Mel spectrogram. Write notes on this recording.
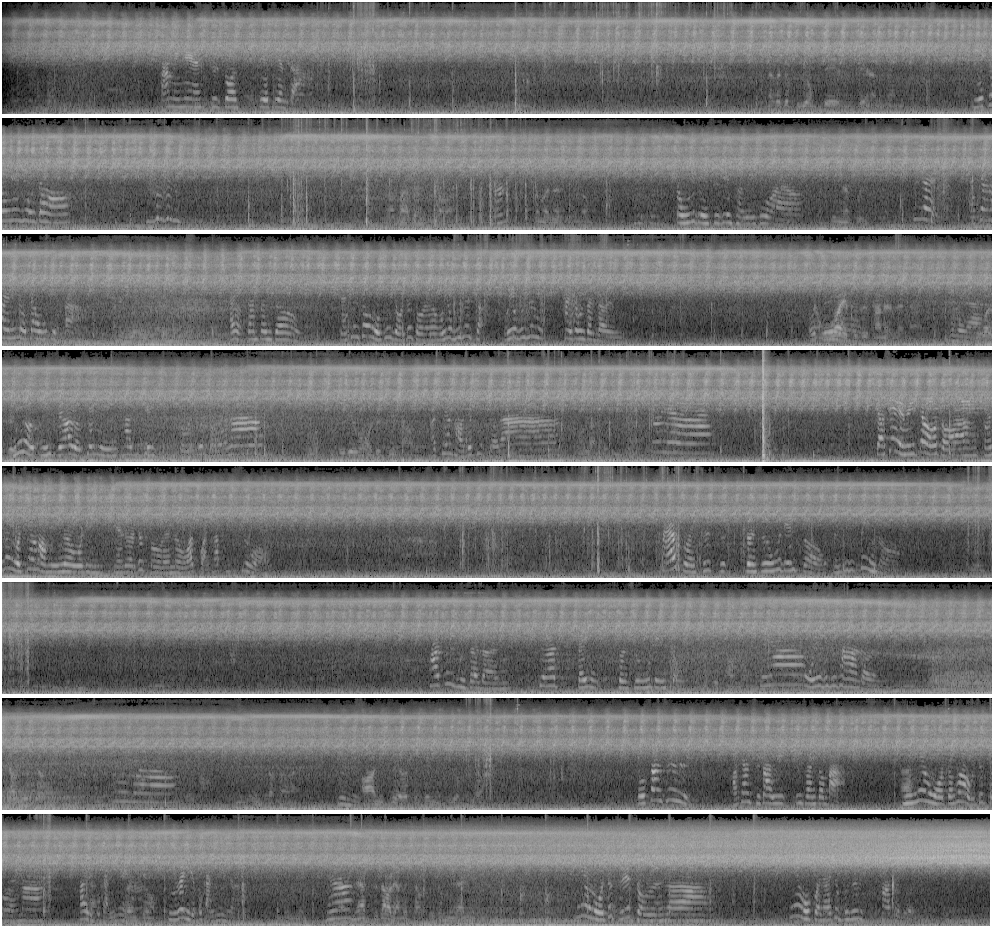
In the parking lot, Off work, Traffic sound, Cicadas, birds sound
